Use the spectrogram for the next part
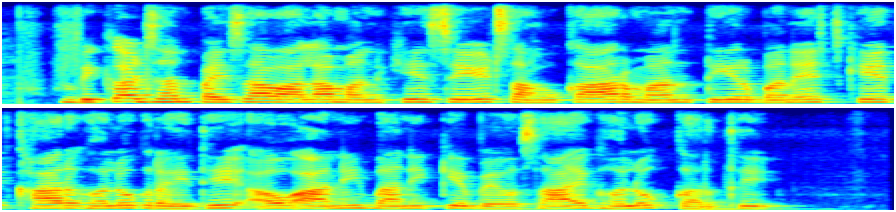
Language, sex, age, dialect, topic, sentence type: Chhattisgarhi, female, 25-30, Eastern, banking, statement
